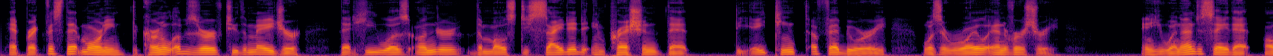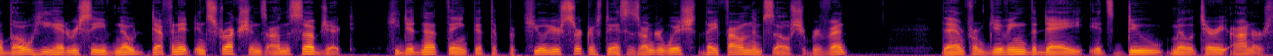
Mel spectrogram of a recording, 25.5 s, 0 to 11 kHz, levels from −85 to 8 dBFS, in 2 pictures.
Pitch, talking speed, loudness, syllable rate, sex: 100 Hz, 160 wpm, -19 LUFS, 5.1 syllables/s, male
